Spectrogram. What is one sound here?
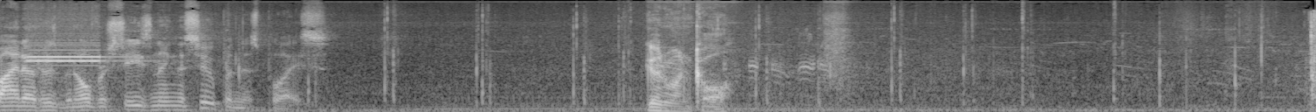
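Footsteps tap on pavement.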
